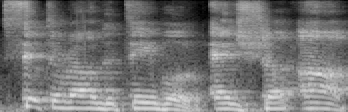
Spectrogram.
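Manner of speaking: very high screaming, acted out. Retelling a muscular teacher ordering students entering class on day one: retelling a scream. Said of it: "he just screamed, raised his voice".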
